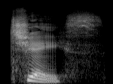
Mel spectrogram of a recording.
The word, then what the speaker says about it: Chase: Mas a pronúncia, né? Chase.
